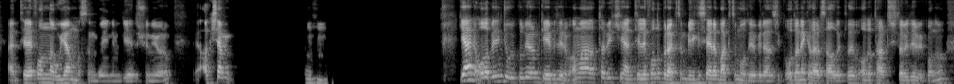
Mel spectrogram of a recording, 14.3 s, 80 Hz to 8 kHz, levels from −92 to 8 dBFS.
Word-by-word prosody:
yani, 110 0 -3
telefonla 135 +1 +2
uyanmasın 120 -5 +2
beynim 100 0 -7
diye 100 0 -4
düşünüyorum. 100 0 -7 0.3
Eee, - - -16
akşam - - +4 1.2
Hı 135 - -16
hı. 125 -1 -14 1.9
Yani 230 +2 +8
olabildiğince 180 +3 0
uyguluyorum 160 0 -5
diyebilirim 135 -1 0
ama 160 -1 -1
tabii 155 -2 -5
ki 155 - -4
yani 135 0 +2
telefonu 150 +3 0
bıraktım 130 +1 +3
bilgisayara 130 +1 +4
baktım 120 +1 -2
oluyor 100 -2 -4
birazcık. 100 0 -4
O - - -7
da 120 - +1
ne 125 - +2
kadar 110 -1 -1
sağlıklı 105 +5 -4
o 115 - -6
da 115 - -6
tartışılabilir 115 +1 -2
bir 105 0 -10
konu 135 +7 -11
130 Hz, 140 wpm, -24 LUFS, 105-145 Hz, 1.9 s, Yani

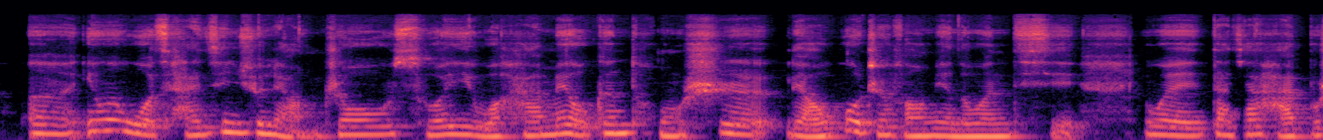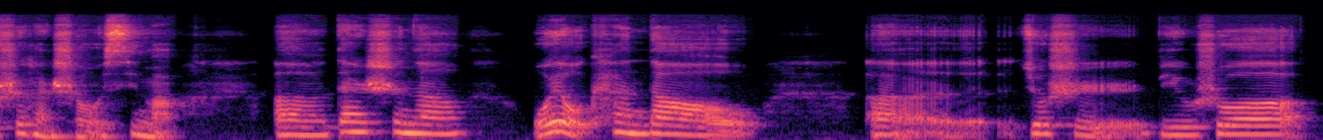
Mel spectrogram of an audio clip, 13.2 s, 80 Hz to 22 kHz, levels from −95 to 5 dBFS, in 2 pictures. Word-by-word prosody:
嗯， 215 +1 -3
因 270 - -2
为 290 - -1
我 235 -8 -1
才 180 -1 +3
进 240 +6 0
去 230 -1 +1
2 170 -5 -3
周， 190 +4 -4
所 195 -2 +2
以 195 -1 -1
我 160 -3 -1
还 170 +2 -4
没 195 +3 -1
有 215 -3 +1
跟 220 +4 0
同 170 -7 -5
事 210 +3 -1
聊 155 -4 +1
过 170 +11 -1
这 235 -6 +4
方 160 -3 -1
面 165 -1 -1
的 155 - +1
问 155 0 +2
题， 150 0 -1 0.3
因 200 - -6
为 175 -3 -1
大 185 +3 -5
家 190 +2 -4
还 155 -5 -2
不 160 +2 -8
是 220 +5 +1
很 190 -7 -4
熟 150 +1 +3
悉 160 +4 +10
嘛。 160 - -3 0.4
呃， 185 -1 -2
但 255 +2 +1
是 250 -1 +3
呢， 215 -1 +1 0.3
我 235 - +2
有 260 - +5
看 235 -4 -1
到， 205 -4 +1 0.5
呃， - - -4 0.4
就 220 -1 0
是 215 +1 -4
比 185 - -7
如 185 0 -4
说， 200 +1 0
190 Hz, 225 characters per minute, -23 LUFS, 170-215 Hz, 0.5 s, 悉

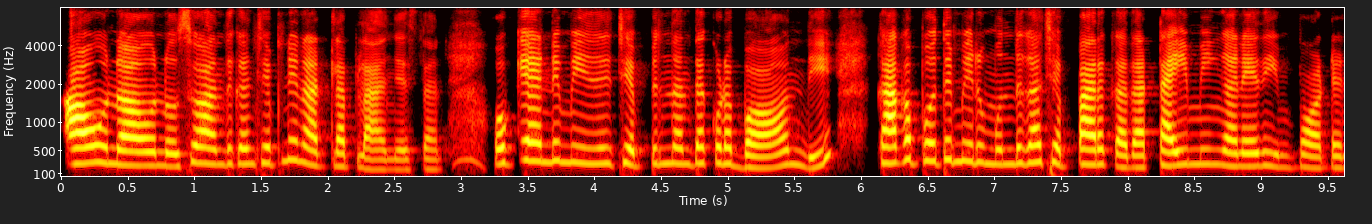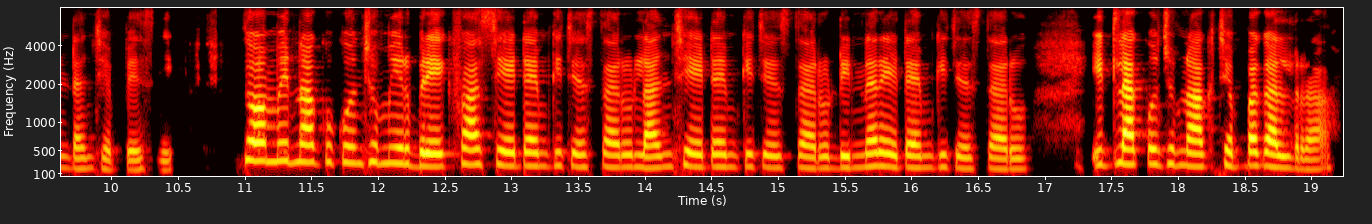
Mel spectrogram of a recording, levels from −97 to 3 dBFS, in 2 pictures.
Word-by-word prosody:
అవునవును. 250 -5 +6
సో, - - -6
అందుకని 270 0 -4
చెప్పి 285 +1 -5
నేను 310 -5 -1
అట్లా 235 -1 -3
ప్లాన్ 175 -1 -2
చేస్తాను. 170 0 -11 0.4
ఓకే 285 +4 +1
అండి, 315 +1 -2
మీరు 275 -1 -4
చెప్పిందంతా 275 +2 -3
కూడా 275 -1 +1
బావుంది. 210 +2 +1 0.5
కాకపోతే 325 +3 +5
మీరు 305 -2 -4
ముందుగా 280 +3 -1
చెప్పారు 265 -1 +5
కదా! 210 0 +3 0.2
టైమింగ్ 265 +1 +1
అనేది 230 +1 -1
ఇంపార్టెంట్ 200 -1 -5
అని 185 +1 -14
చెప్పేసి. 165 -1 -10 0.6
సో, 335 - +5 0.2
మీరు 320 -1 -4
నాకు 300 0 -1
కొంచెం, 290 +1 -6
మీరు 275 -1 -2
బ్రేక్ఫాస్ట్ 255 +4 +1
ఏ - - +1
టైమ్‌కి 235 0 -4
చేస్తారు, 215 -1 -5
లంచ్ 205 +5 -2
ఏ - - -1
టైమ్‌కి 220 0 -7
చేస్తారు, 200 -1 -6
డిన్నర్ 220 +3 -1
ఏ - - -3
టైమ్‌కి 205 +1 -5
చేస్తారు? 185 -1 -6 0.6
ఇట్లా 265 +1 +7
కొంచెం 265 0 -4
నాకు 220 0 +2
చెప్పగలరా? 215 -7 0
235 Hz, 140 wpm, -25 LUFS, 205-275 Hz, 0.6 s, ఇట్లా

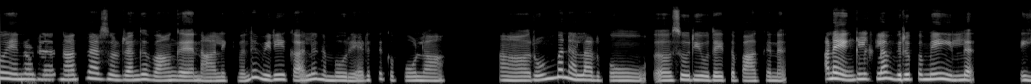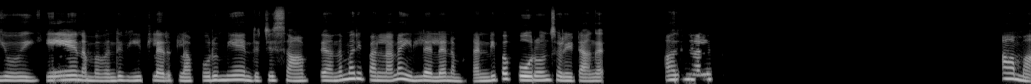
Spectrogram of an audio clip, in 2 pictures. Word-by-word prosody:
என்னோட 240 -1 0 0.3
நாத்தனார் 245 +3 -1
சொல்றாங்க, 210 +1 0
"வாங்க 190 +1 0 0.2
நாளைக்கு 170 +1 -3
வந்து 200 - -1
விடியற்கால்ல 225 +1 +1
நம்ம 185 -2 0
ஒரு 165 - -1
இடத்துக்கு 195 0 -7
போலாம்" 180 -1 -1 0.6
அ - - 0 0.3
ரொம்ப 275 +9 +1
நல்லா 215 -3 +2
இருக்கும் 180 0 -2 0.3
அ - - +1 0.2
சூரிய 210 -1 +2
உதயத்தை 185 -1 -1
பார்க்கன்னு. 170 +1 -2 0.4
ஆனா 270 +1 +7
எங்களுக்கெல்லாம் 245 +4 +2
விருப்பமே 235 +1 +3 0.2
இல்ல. 205 +1 +2 0.6
ஐயோ 185 -1 +1 0.5
ஏன்? 210 +2 +5
நம்ம 180 -2 0
வந்து 170 +3 0
வீட்ல 180 0 -1
இருக்கலாம். 170 -1 -3
பொறுமையா 200 +3 +1
எந்திருச்சு 180 0 -2
சாப்பிட்டு 170 +2 -2
அந்த 185 +3 0
மாதிரி 265 0 +3
பண்ணலாம்ன்னா, 190 +6 +1
இல்ல, 180 +1 0
இல்ல 175 - +2
நம்ம 155 - -3
கண்டிப்பா 185 +9 +1
போறோம்ன்னு 195 +1 +4
சொல்லிட்டாங்க. 170 -2 0 0.7
அதனால 225 0 -1 3.0
ஆமா, 225 -12 +3
195 Hz, 125 wpm, -24 LUFS, 180-225 Hz, 3.0 s, ஆனா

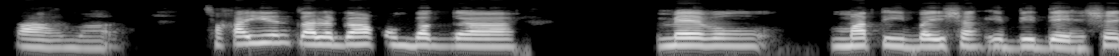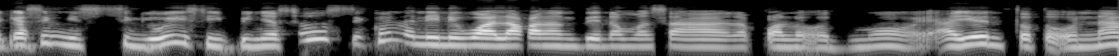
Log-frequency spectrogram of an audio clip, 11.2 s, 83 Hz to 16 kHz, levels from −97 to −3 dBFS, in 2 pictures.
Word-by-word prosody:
Tama, 185 -3 -2 0.4
tsaka 240 +2 +1
yun 300 +2 0
talaga 255 -2 +6
kumbaga 220 -3 +2 0.7
merong 220 -1 +4 0.3
matibay 215 -2 +2
siyang 215 0 -2
ebidensiya 200 +1 -1
kasi 235 +5 0
may 230 -3 -4
si 240 - -11
siguro 210 +1 +1
isipin 215 -6 -6
niya, 215 - -2
so, 395 - -2
si - - -14
ko 355 - -5
naniniwala 235 -6 +3
ka - - +5
lang 220 -1 -4
din 215 -1 -3
naman 210 0 -7
sa 200 -1 -3
napanood 195 -1 -6
mo. 210 +1 -8
Eh, - - -10
ayun, 240 +5 +2
totoo 205 -2 -6
na. 230 +5 -3
220 Hz, 160 wpm, -23 LUFS, 205-235 Hz, 0.7 s, talaga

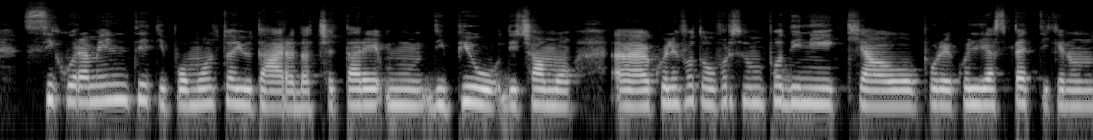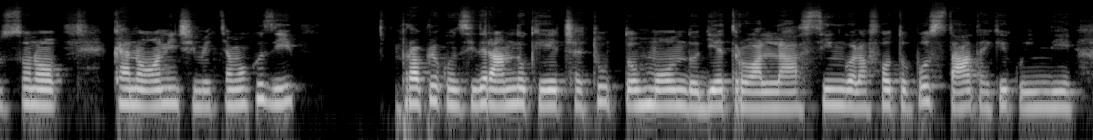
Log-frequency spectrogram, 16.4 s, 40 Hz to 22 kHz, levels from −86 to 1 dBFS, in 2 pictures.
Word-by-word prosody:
sicuramente 245 0 0
ti 210 -4 -5
può 195 0 0
molto 205 +2 -2
aiutare 195 -3 +1
ad 180 - -4
accettare, 195 +2 +1
mhmm, 200 -1 0
di 200 -1 -3
più, 220 +1 +3
diciamo, 195 -1 0 0.3
ehm, 190 0 +3
quelle 215 +2 0
foto 220 -2 -4
forse 225 +1 -6
un 220 -1 -3
po' 230 +2 -3
di 220 +1 0
nicchia 200 -2 0
oppure 190 +1 +1
quegli 205 +1 +2
aspetti 205 0 -1
che 195 - -4
non 190 0 -3
sono 195 +1 +1 0.4
canonici, 200 0 +1
mettiamo 195 +2 -2
così, 220 0 -1 0.7
proprio 210 +2 +2
considerando, 200 0 +3
che 190 0 +2
c'è 190 -1 -5
tutto 220 -1 -3
un 195 - +2
mondo 195 -2 +3
dietro 190 0 +1
alla 175 0 0
singola 185 +1 -1
foto 190 0 -2
postata 190 -5 -1
e - - -7
che 195 +2 -4
quindi, 180 -1 -4
195 Hz, 155 wpm, -24 LUFS, 190-210 Hz, 0.7 s, più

